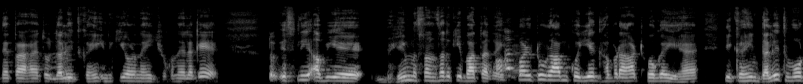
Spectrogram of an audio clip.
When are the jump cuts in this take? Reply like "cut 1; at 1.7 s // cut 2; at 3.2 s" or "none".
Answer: cut 1; at 5.0 s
